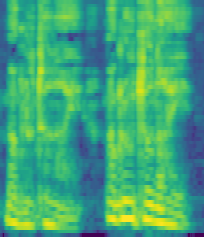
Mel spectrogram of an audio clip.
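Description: A man's voice: mid-range voice, measured pace, dark tone, breathy edge. A man voicing a flustered, greedy bourgeois husband who stammers and then blusters in annoyance. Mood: irritated.

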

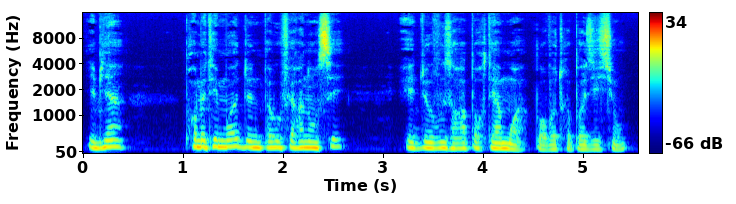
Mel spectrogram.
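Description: A man reading an audiobook, voicing a brusque, teasing wealthy gentleman employer. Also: fairly high pitch, steady tone, brisk, husky, voice pushed up.

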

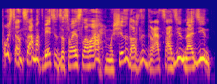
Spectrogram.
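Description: A man's voice: high voice, sing-song, moderate pace, fairly bright tone, breathy edge, voice pushed up, exaggerated voice. Man putting on a jeering old junkyard bully. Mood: menacing. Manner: jeering, sneering taunts. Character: spiteful taunting middle-aged male junkyard owner. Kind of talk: audiobook character voice.

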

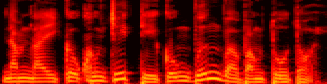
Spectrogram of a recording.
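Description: A man's voice: mid-range voice, animated, quick pace, warm tone, no echo, studio quality, close to an everyday voice. A man voicing a shaken old village fortune teller who stammers out a warning.

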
